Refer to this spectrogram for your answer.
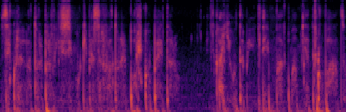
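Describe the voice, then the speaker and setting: A man whispers at a moderate pace. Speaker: ASMR gamer. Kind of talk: relaxing whispered let's play commentary. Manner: whispered, soft-spoken.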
